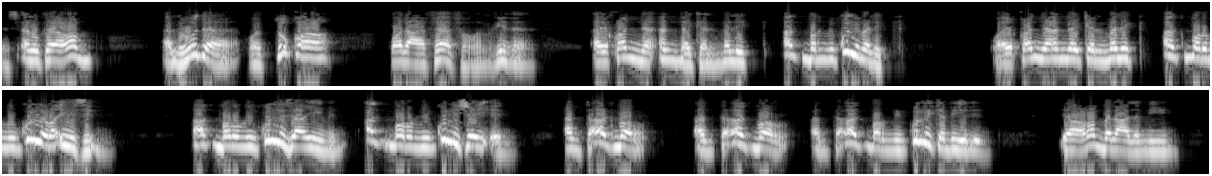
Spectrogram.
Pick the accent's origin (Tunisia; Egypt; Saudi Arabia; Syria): Egypt; احفظنا واحفظ بلادنا مصر وسائر بلاد المسلمين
